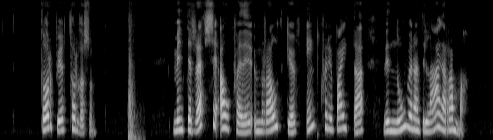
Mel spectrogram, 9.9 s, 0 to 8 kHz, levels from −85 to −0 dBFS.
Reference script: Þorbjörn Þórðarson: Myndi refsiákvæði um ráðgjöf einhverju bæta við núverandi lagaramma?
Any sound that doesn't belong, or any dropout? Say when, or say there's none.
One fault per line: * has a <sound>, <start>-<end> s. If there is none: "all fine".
* has a thud, 2.6-2.9 s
